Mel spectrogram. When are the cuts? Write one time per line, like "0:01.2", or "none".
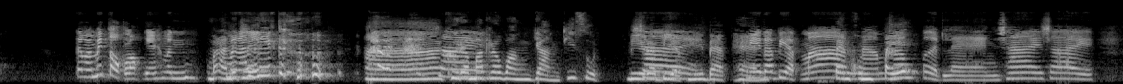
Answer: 0:02.0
